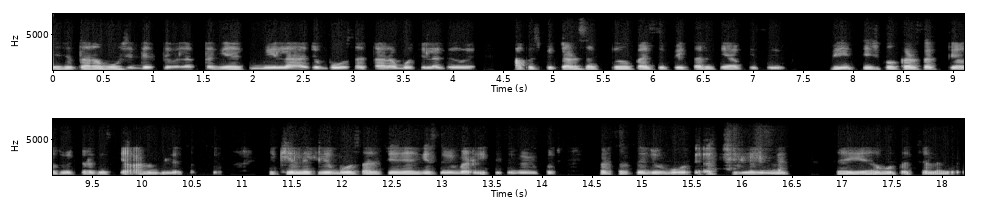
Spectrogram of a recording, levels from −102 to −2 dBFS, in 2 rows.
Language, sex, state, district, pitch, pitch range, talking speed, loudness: Hindi, male, Uttar Pradesh, Etah, 145 Hz, 135-150 Hz, 165 wpm, -21 LUFS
